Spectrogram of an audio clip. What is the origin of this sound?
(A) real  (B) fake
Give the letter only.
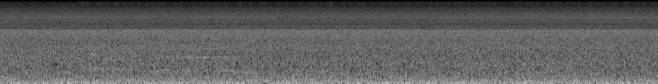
B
